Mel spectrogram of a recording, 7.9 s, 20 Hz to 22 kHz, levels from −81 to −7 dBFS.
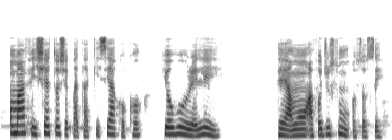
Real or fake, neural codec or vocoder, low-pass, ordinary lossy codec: real; none; 7.2 kHz; none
